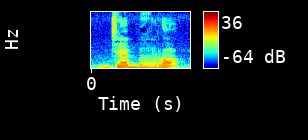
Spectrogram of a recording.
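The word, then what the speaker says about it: جبرئل: Jadi jabrail, bacanya sama, fathah jim dan ro, jabra, tetapi tidak ada huruf ya setelah huruf hamzah, jadi bacanya pendek, jabrail.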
